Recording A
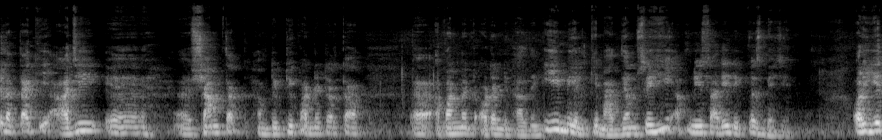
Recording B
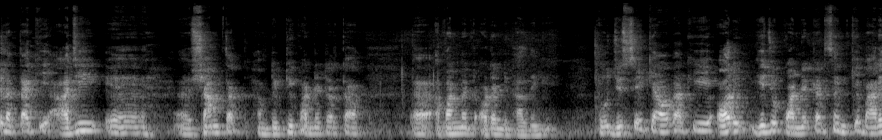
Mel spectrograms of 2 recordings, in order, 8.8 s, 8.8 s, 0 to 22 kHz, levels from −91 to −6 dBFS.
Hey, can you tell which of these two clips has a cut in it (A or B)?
A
